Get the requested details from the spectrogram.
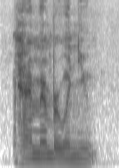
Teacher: as sometimes happens in fast native speech, Peeta dropped the first syllable of remember, member. He also dropped the d from and linked it to I.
